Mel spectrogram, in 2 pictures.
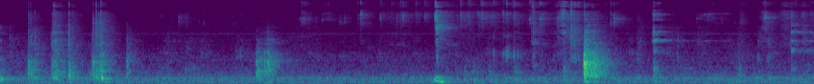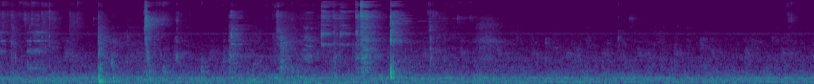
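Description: A steel knife and fork clinking and scraping on a plate as food is cut, in scattered sharp clicks that are loudest about six seconds in. Between the clicks there is only a faint steady hum.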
